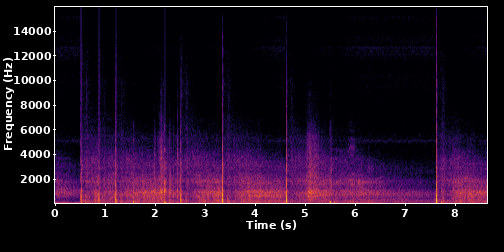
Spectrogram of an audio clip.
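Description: Aerial fireworks bursting in the sky: a run of about nine sharp bangs at irregular intervals.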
